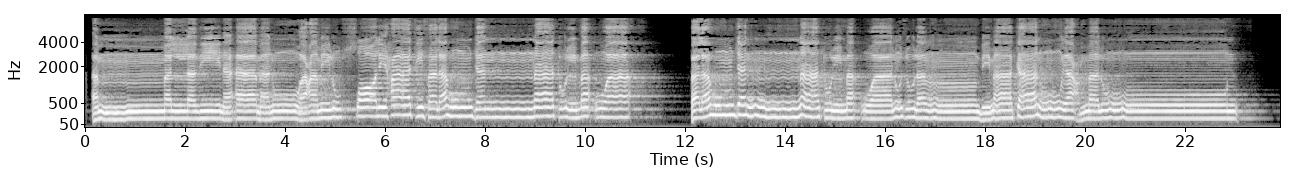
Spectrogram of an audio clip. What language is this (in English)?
Arabic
